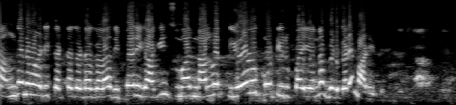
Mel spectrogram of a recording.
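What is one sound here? A woman speaks firmly and with animation into microphones.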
